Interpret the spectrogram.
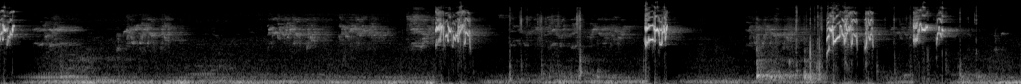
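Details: Lovebird of the fighter type, in constant song meant to provoke other lovebirds to sing; shrill, rapid twittering bursts, softer at first, then loud clusters near the end, over a steady low hum.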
